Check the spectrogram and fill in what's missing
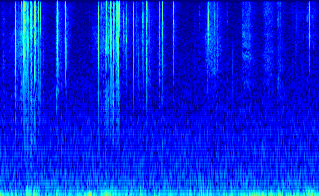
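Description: Long painted nails pick up, roll and rub about twenty small, solid nacre freshwater pearls held loose in an open palm, tapping and clicking individual pearls lightly against the others. Quiet, dry, bright clicks and rustles come in quick clusters with no ring, over soft low handling noise.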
